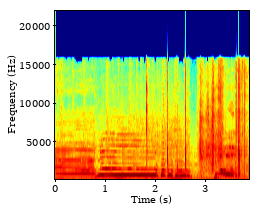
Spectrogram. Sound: screams

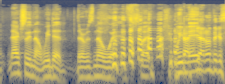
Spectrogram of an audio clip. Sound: laughing

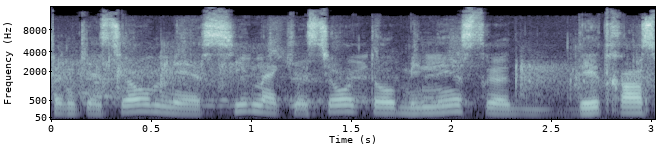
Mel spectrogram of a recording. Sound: applause

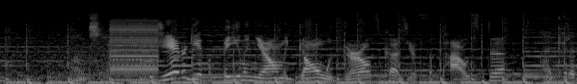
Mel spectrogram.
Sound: bzzzt

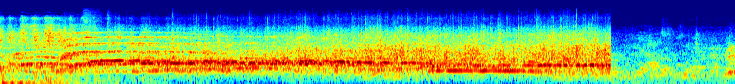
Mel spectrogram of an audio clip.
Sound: cheers, screams and applause

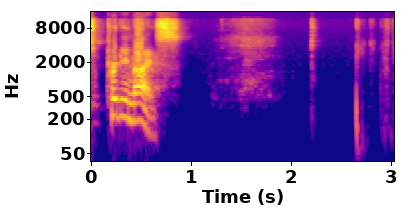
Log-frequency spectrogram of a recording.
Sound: breath

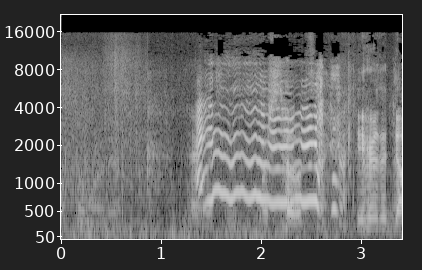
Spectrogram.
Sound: howling

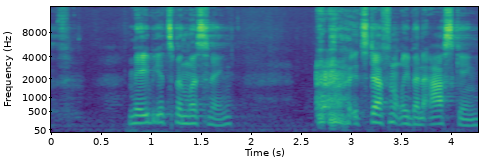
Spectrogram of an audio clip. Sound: clears throat

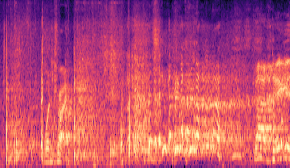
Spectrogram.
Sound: laughter

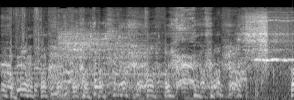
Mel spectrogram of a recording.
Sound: the laughter of those who gave up

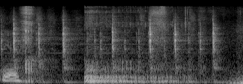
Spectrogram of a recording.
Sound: growl

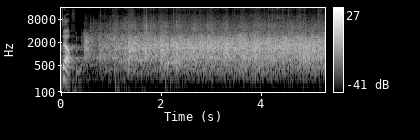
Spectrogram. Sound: audience applauding

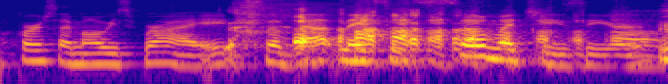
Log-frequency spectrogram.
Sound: laughing

